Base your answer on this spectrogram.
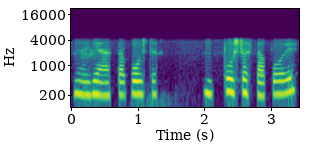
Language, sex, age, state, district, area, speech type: Goan Konkani, female, 18-30, Goa, Quepem, rural, conversation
